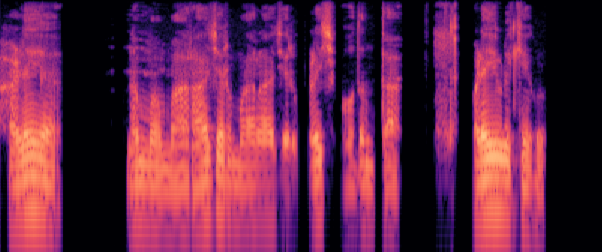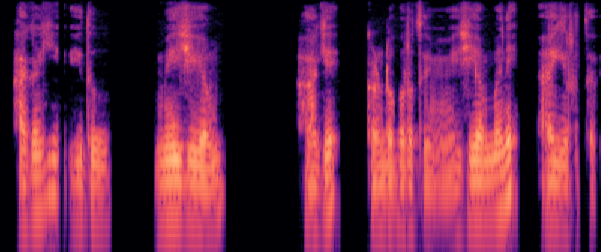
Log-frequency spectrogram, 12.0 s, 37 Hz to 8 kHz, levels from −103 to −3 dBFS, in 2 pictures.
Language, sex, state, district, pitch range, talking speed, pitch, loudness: Kannada, male, Karnataka, Bijapur, 75-85 Hz, 85 wpm, 80 Hz, -29 LUFS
